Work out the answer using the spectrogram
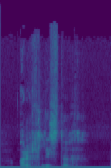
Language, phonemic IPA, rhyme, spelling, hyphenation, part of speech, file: Dutch, /ˌɑrxˈlɪs.təx/, -ɪstəx, arglistig, arg‧lis‧tig, adjective, Nl-arglistig.ogg
- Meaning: ill-intentioned, malicious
